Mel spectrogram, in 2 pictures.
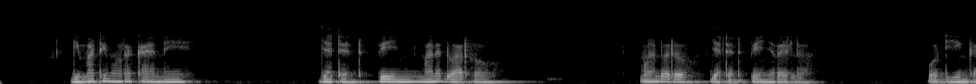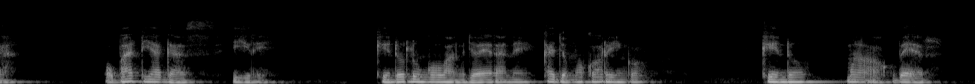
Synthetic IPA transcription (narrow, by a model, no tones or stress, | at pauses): ɡɪmatɪmɔɾɛkaɛnɪ | d͡ʒatɛndpiɲmanɛdwaɾɔ | mʔa̰nɛdwaɾod͡ʒatɛndpiɲɾɛla | odiŋɡa | ɔbatiaɡas | iɾe | kendoluŋɡɔwaŋd͡ʒɔɛɾanɛkad͡ʒɔmɔkɔɾʔɪŋɡɔ | kendomaɔ̰kbɛr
